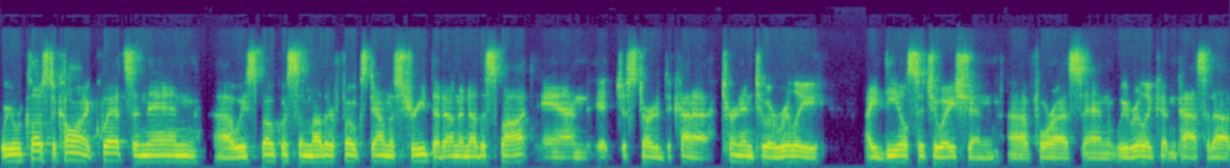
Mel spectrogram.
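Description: At a moderate pace, a man with a normal speaking voice talks at a fairly low pitch, keeping his loudness very even and his intonation fairly even. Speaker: restaurant and pub owner. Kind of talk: interview.

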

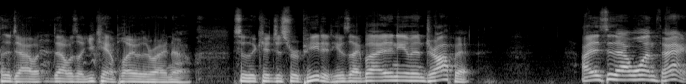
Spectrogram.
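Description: A man with a fairly high pitch and lively intonation, set against noticeable background noise. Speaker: stand-up comedian. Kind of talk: stand-up comedy. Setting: stage with audience.

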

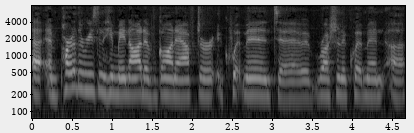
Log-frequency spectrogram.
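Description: A woman speaks at a moderate pace with ordinary pitch variation. She has a plain, everyday voice. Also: quiet background. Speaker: political journalist panelist. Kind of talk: panel discussion.

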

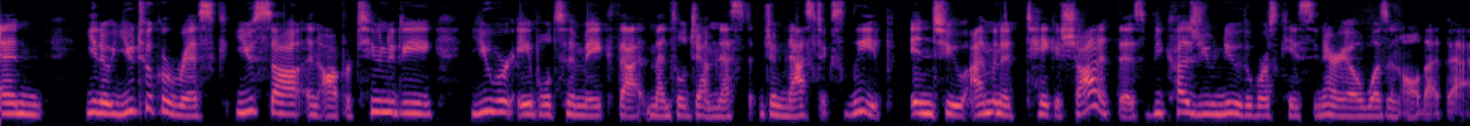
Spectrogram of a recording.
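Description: A woman with a normal speaking voice talks at a medium pitch with ordinary pitch variation, the sound dry and close with no echo. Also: moderate pace. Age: 40s. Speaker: podcast host. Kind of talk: interview.

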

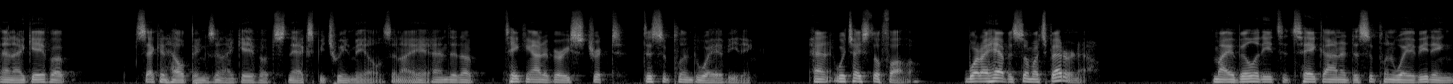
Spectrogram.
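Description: A man speaks at a fairly quick pace in a plain, everyday voice, his fairly low pitch moving with ordinary variation, on a very clean recording with a silent background. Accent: American. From US Midwest, Chicago. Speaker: consultant for nonprofits, former professor. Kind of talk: interview, personal testimony.

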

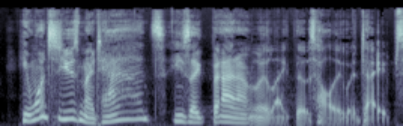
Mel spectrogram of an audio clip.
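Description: A woman speaks at a very fast pace. She has an American accent. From New Orleans, US South. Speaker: orthodontist and educator. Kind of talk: casual interview chat. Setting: conference venue, in person interview. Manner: fast talker.

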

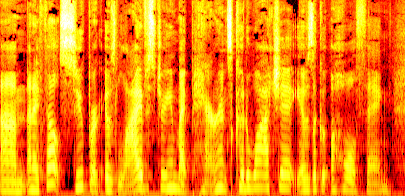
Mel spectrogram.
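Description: Vocal fry runs through a woman's speech. The recording is very clean, with a silent background. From New Jersey. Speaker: engineering director and author. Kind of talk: interview conversation.

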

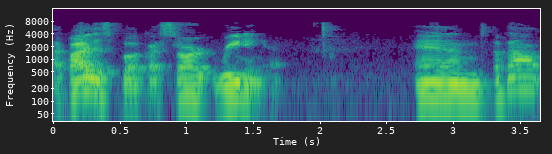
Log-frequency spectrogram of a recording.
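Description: With an American accent, a man uses an ordinary speaking voice at a fairly high pitch and ordinary pitch variation. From US South, Northeast Georgia. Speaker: comic book creator. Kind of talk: casual interview.

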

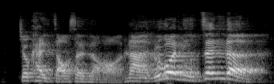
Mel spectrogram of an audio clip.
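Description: A man speaks at a fairly quick pace with lively intonation. The room echo is audible. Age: middle-aged. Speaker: community college staff member. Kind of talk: casual chat.

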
